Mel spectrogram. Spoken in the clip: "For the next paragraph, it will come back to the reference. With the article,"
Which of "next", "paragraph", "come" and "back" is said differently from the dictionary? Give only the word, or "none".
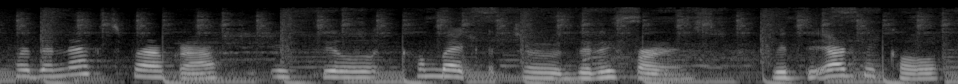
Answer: none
